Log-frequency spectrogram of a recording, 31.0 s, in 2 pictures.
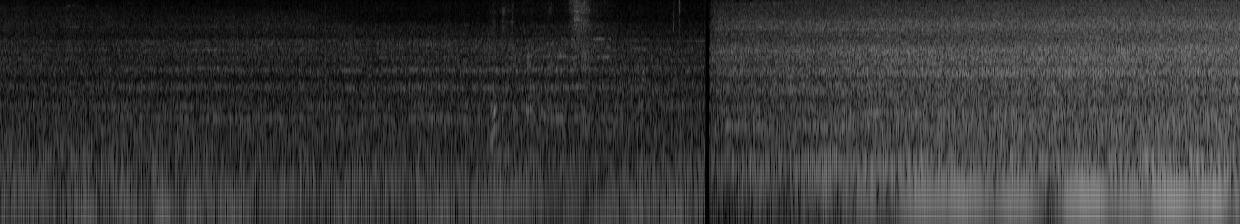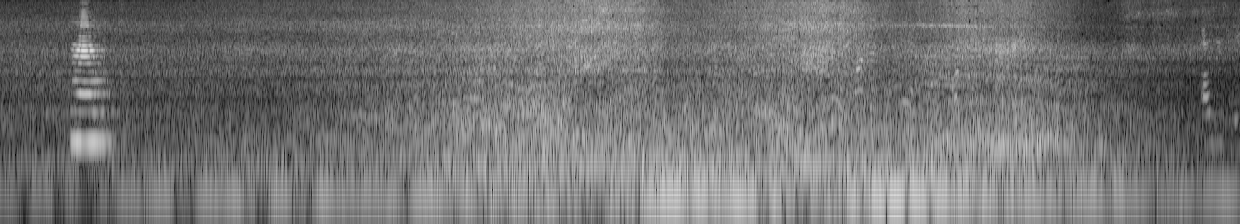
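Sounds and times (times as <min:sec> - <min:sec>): passenger train approaching: 0:00.0 - 0:31.0
train horn blast: 0:16.3 - 0:17.2.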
